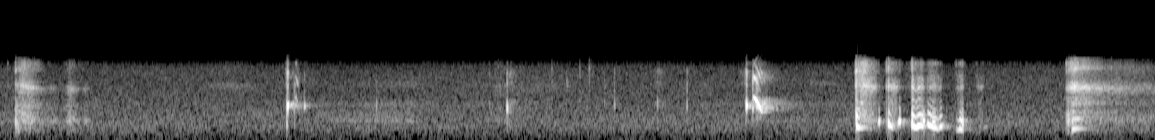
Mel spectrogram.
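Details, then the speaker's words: Baby boy with hiccups: short, sharp hiccups at irregular intervals, a handful over ten seconds, with a few soft baby vocal sounds; infant hiccups. "Uh-oh. Are you okay, baby? Oh. Are you okay? Poor thing. Poor thing, your hiccups."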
